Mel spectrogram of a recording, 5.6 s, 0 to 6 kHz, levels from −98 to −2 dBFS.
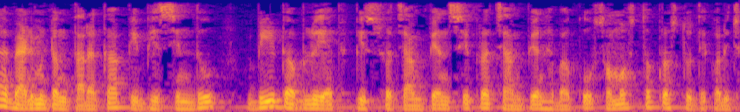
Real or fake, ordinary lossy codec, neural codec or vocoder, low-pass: fake; none; vocoder, 44.1 kHz, 128 mel bands every 512 samples, BigVGAN v2; 5.4 kHz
